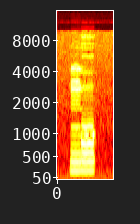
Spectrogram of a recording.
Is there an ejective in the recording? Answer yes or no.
no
